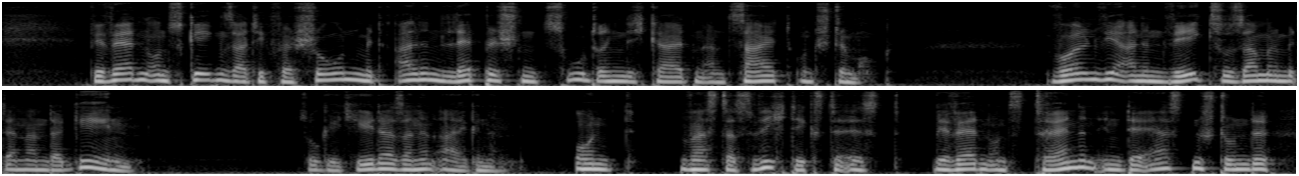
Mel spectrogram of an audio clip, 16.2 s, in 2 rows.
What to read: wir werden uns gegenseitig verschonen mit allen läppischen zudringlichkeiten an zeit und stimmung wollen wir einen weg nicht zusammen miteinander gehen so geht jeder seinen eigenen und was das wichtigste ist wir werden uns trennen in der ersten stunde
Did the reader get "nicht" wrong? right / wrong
wrong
